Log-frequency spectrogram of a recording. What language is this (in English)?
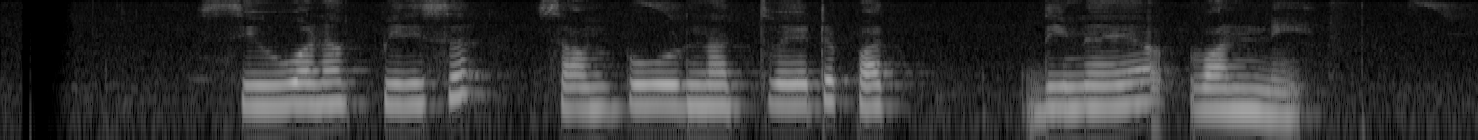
Sinhala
